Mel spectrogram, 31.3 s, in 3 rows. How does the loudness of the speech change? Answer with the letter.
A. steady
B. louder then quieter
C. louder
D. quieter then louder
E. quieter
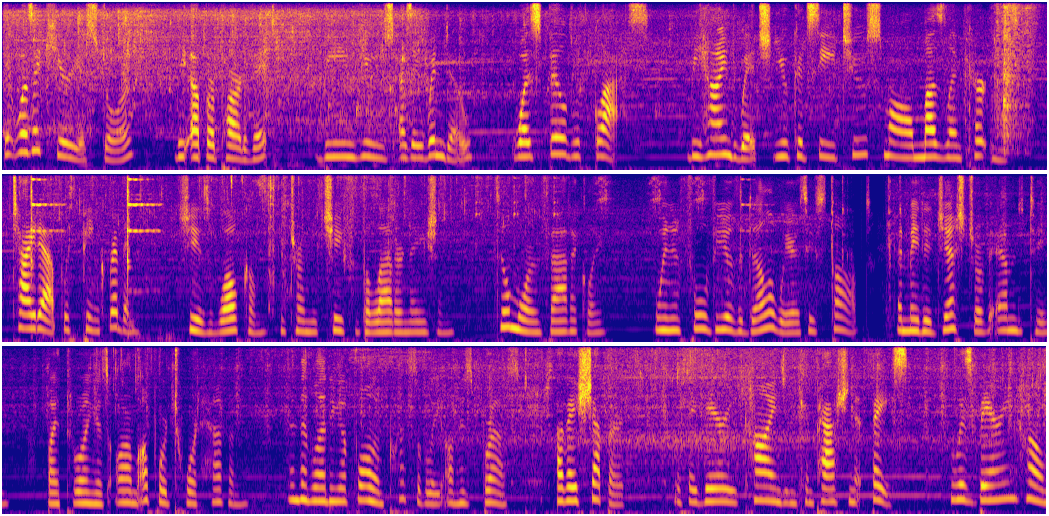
A.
